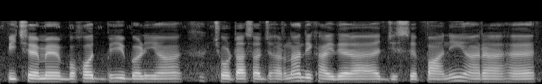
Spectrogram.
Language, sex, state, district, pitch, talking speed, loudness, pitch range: Hindi, male, Jharkhand, Garhwa, 135 Hz, 190 wpm, -17 LUFS, 130-140 Hz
